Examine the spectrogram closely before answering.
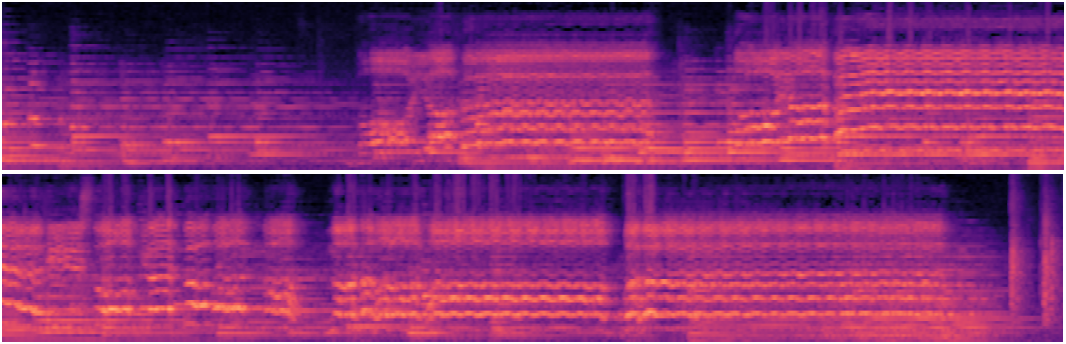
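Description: Operatic tenor singing a Neapolitan song with grand piano accompaniment. The piano plays alone for the first few seconds, then the voice comes in with strong vibrato, holds one long sustained note midway, and the song ends just before the close.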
